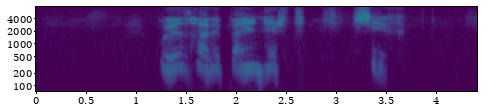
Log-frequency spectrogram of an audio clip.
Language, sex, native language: Icelandic, female, Icelandic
